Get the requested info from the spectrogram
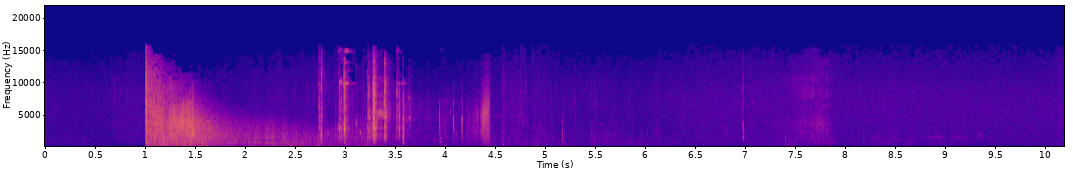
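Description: A single rifle shot from a 6.5 PRC rifle about a second in, its report echoing away over the next two seconds or so. A few sharp clicks follow.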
